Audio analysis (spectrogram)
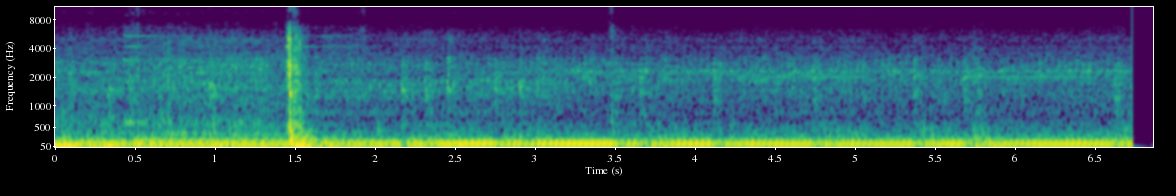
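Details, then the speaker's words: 2010 VW GTI engine on fourth start after rebuild, idling with uneven loping beat and occasional stumble; audible misfire, gas nearly 2 years old, low oil pressure sensor issue noted; cause not confirmed. "You can hear the audible misfire. And the gas that's in this is nearly 2 years old."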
